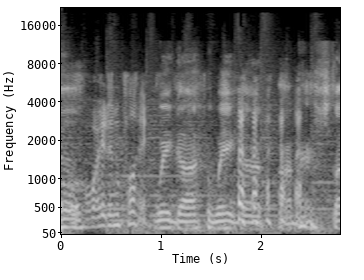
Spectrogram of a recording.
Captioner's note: laughs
